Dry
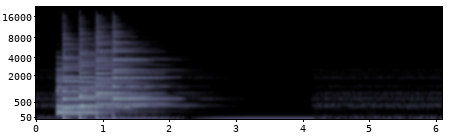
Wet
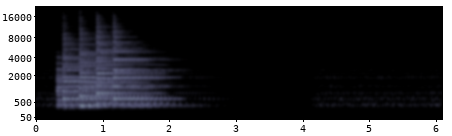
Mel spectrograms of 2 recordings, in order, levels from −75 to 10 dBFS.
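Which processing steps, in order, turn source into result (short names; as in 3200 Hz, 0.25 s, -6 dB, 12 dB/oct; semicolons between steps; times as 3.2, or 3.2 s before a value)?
rippled Chebyshev high-pass 370 Hz, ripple 3 dB; detuned doubles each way 40 cents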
